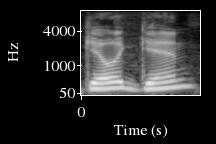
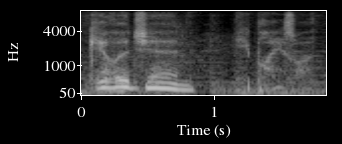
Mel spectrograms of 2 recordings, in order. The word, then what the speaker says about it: Giligin: My name is pronounced Giligin, despite SirDimwi and Five Spotted Dog's insistence.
